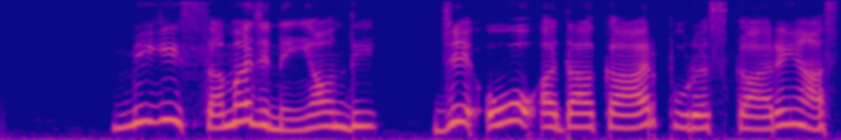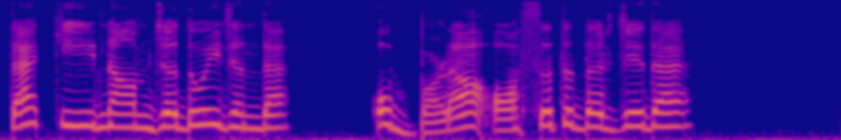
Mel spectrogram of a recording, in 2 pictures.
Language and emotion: Dogri, disgusted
